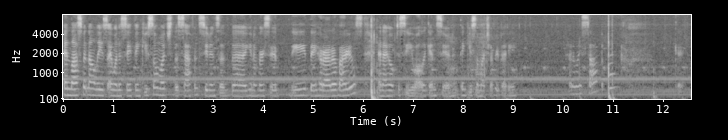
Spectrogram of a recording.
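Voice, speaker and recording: With noticeable background noise and audible room echo, a woman speaks at a fairly quick pace broken by long, frequent pauses. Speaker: student teacher. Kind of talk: class presentation. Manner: fast when excited; hesitant, many fillers.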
